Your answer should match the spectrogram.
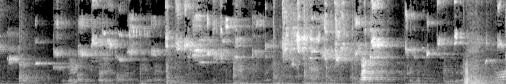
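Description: Basketball being dribbled on a wooden gymnasium court, a run of thuds that echo in the hall, mixed with short high squeaks of players' shoes. Players' voices call out near the end.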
